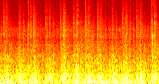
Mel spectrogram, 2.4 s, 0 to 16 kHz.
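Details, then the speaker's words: Ex-company-car Mini Cooper R50 bought from auction, engine management light on, at start-up: lumpy, uneven idle with irregular low thumps and no steady beat; owner suspects several misfires, cause not yet found. "It sounds so rough when you start it up. Sounds like this. Bruh."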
